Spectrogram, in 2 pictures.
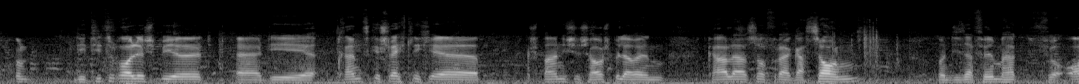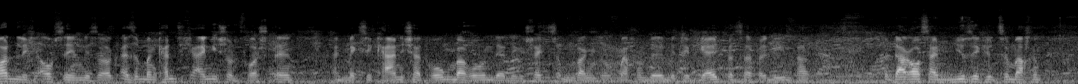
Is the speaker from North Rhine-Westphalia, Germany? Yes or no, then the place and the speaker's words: no; Hamburg, Germany; da schließt sich der Kreis, zu meiner Heimatstadt Hamburg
